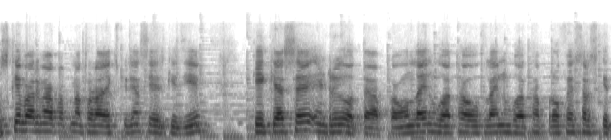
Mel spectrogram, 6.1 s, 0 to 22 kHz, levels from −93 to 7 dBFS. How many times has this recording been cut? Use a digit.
0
